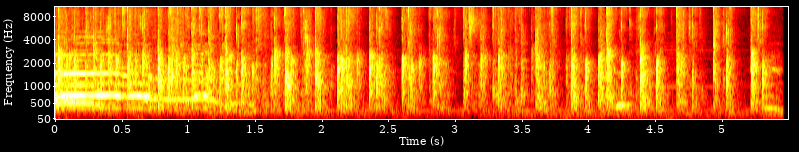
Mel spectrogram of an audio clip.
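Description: A man claps his hands in a quick, steady rhythm.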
